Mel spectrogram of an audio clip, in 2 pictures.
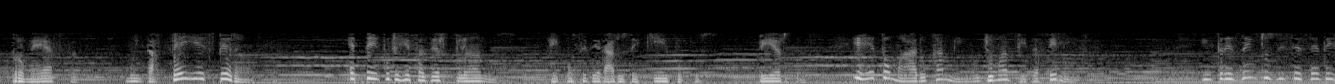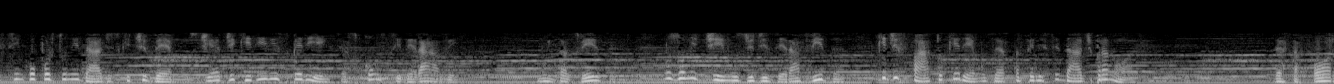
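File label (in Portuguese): ANO NOVO NEUTRO, Feminino; Telemensagens; Natal e Ano novo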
